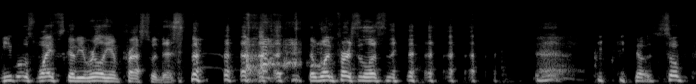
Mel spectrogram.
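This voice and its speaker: A man's voice: a little high, moderate pace, a bit bright, slight background noise. A man hosting a casual interview, talking in an agreeable, encouraging, conversational way. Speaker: interview show host.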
